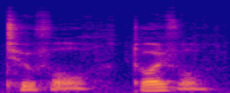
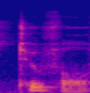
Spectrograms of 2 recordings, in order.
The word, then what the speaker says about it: Teufel: Jerry Narron, Len Whitehouse, Floyd Bannister, John Lowenstein, Marvell Wynn, Eric Davis, Tim Teufel is how it's actually pronounced, but I think it was Teufel for him.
